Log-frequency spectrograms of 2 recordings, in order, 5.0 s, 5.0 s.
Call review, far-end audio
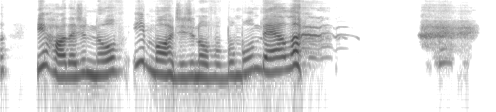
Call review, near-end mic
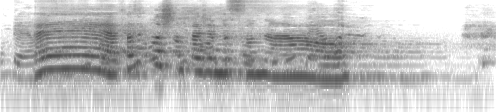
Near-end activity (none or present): present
